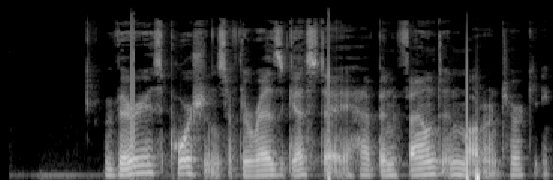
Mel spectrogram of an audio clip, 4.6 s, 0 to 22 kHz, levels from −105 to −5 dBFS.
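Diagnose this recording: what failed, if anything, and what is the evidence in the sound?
Loud pops at 1.09 s, 2.73 s and a double pop at 3.89 to 4.00 s tower over the speech, which continues underneath, unlike a dropout. Likely analogue-wiring voltage transients.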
